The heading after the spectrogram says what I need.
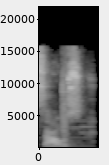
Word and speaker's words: souse: of the day and if you see s o u s e it like rhymes with house it's South and it's really like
